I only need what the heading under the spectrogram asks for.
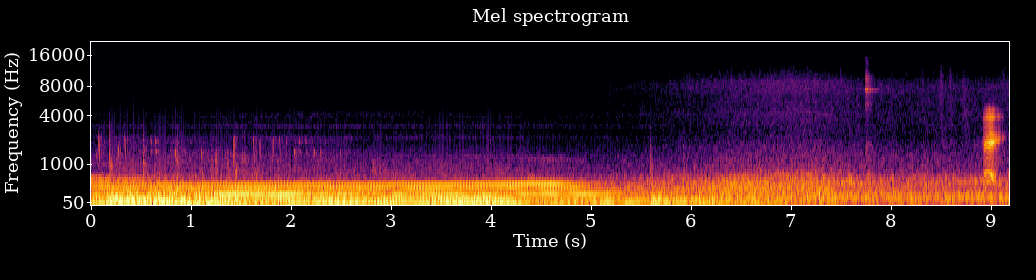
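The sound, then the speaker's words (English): A steady, heavy engine rumble fills the inside of a bus nearing a stop, loud at first with a droning hum, then easing slightly as the bus slows, a brief clatter near the end. “On the bus. I'm just about at my stop.”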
